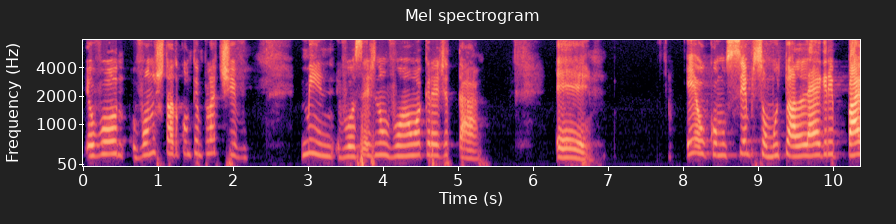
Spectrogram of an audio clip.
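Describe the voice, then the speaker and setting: A woman in her fifties telling a personal story to camera in a casual, animated way, with sudden interjections. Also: high-pitched. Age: 50s. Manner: animated and excitable, with sound-effect interjections. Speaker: vlogger telling a paranormal story.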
